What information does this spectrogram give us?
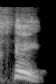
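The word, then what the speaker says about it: ח: I think he's making it clear that original One West teachers did in fact teach that the letter Kate is pronounced Kate, right?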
